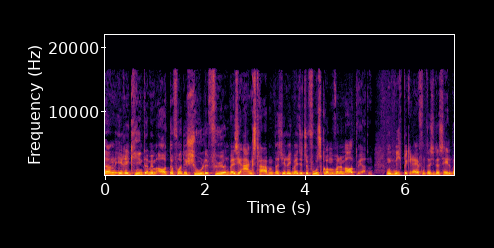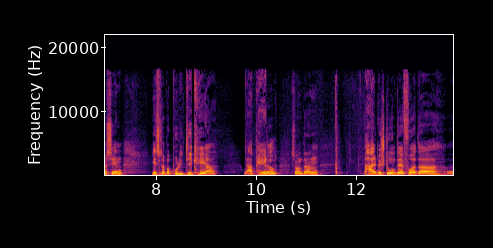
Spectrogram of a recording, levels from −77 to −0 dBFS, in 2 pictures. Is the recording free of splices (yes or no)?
no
